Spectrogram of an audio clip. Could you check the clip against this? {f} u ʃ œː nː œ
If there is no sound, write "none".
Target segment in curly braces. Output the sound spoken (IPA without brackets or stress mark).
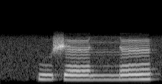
p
